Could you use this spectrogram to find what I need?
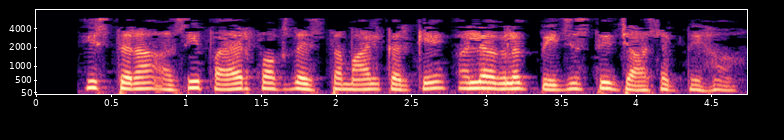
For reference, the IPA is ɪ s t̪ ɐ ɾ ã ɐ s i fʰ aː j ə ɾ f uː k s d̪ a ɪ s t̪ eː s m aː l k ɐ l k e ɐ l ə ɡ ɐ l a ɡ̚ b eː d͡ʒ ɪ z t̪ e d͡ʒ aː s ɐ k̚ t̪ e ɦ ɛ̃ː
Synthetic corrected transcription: ɪ s t̪ ɐ ɾ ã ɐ s i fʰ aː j ə ɾ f ɔː k s d̪ a ɪ s t̪ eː m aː l k ɐ ɾ k e ɐ l ə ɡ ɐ l ə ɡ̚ p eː d͡ʒ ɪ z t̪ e d͡ʒ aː s ɐ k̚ t̪ e ɦ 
